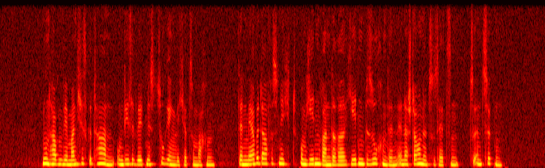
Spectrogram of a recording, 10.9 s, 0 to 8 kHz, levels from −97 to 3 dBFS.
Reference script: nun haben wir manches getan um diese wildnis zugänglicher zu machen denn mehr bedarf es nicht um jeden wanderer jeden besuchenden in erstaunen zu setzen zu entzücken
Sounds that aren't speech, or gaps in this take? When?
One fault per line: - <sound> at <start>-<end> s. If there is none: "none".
none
